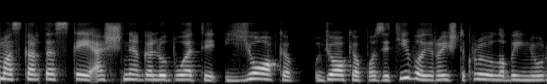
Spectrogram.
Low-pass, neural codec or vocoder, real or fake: 7.2 kHz; codec, 16 kHz, about 1 kbps, DyCAST, with the encoder's durations; fake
